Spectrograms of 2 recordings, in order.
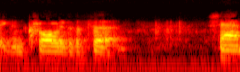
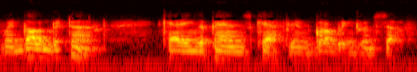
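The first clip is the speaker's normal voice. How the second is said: plain reading voice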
